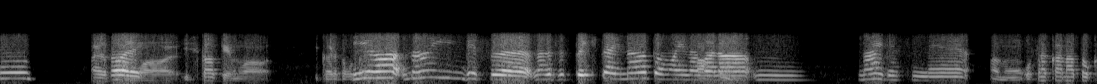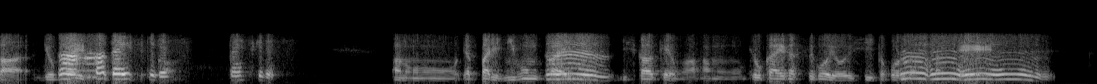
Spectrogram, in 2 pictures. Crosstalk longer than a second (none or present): present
